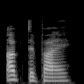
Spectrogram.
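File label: "octopi", English, British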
